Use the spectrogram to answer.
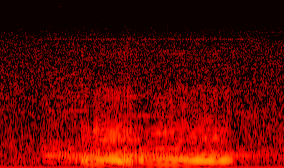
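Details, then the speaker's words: Snoring: a single low, drawn-out rumbling breath with a faint tonal buzz, rising and fading over about two seconds, likely a sleeping dog. "Vida, Vida, are you snoring?"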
